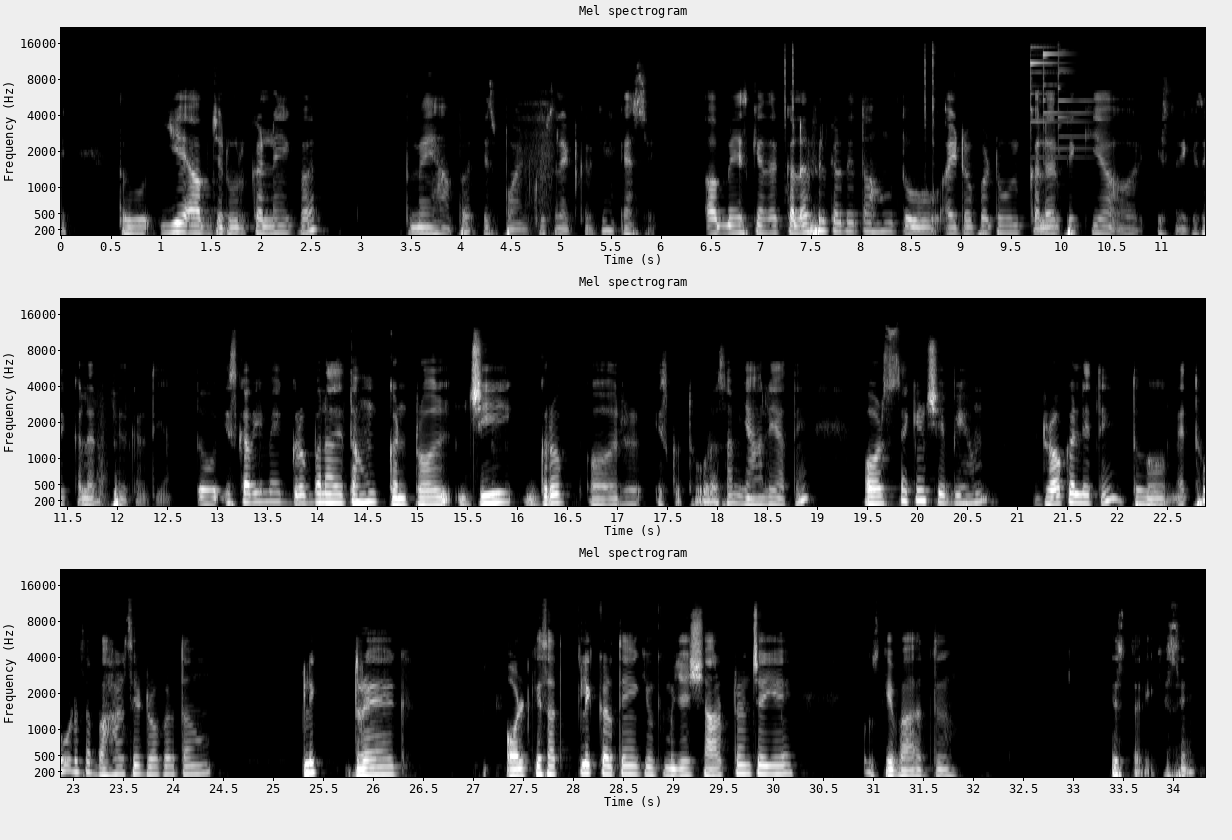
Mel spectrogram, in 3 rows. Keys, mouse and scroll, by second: 0.6 click, 5.0-6.2 scroll down 1, 7.0 click, 12.2-12.6 scroll down 1, 12.6 click, 17.1 click, 18.9-20.9 scroll up 1, 21.7 click, 27.9 alt+click.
